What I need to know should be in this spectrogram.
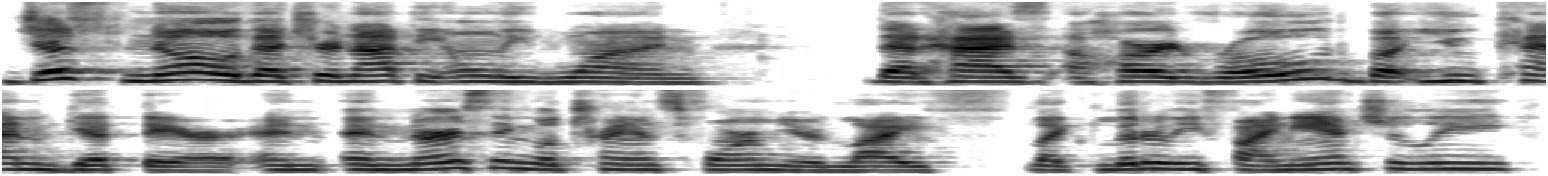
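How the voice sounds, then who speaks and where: She's a guest on a chatty podcast interview: a nurse career coach in her thirties whose first language is French, calling in by video from a home room and using a desk microphone. Her mid-range voice is unhurried, yet her storytelling is energetic, with expressive hands.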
